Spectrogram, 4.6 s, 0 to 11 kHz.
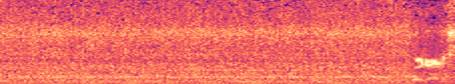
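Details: Honda EXW171S welder generator, sat in a barn over 5 years, run indoors after choke warm-up: steady, even hum at one speed with no knocks or misses; normal running, healthy.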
